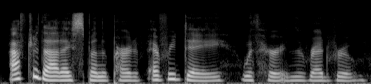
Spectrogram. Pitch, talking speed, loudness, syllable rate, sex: 195 Hz, 240 wpm, -20 LUFS, 5.3 syllables/s, female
